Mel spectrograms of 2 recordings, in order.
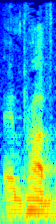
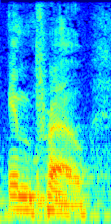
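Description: First: The word ends with a v sound. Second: The word ends without a v sound.

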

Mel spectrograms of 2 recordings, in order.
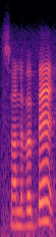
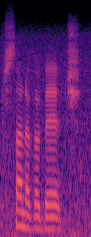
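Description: First: It is said at a louder volume. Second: It is said at a quieter volume.

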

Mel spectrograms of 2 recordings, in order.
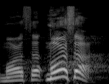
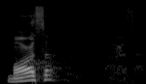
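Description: First: It is said sharply and sternly. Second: It is said softly and gently.

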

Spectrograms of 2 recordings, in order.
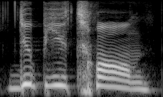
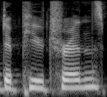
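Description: First: The name is said with a French pronunciation. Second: The name is said with an American pronunciation. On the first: "but it's actually, it's French" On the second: "here in the United States, we call it Dupuytren's"

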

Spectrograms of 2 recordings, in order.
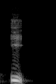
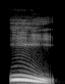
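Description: First: The vowel is short. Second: The vowel is long. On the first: The speaker calls it wrong. "You don't say E" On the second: The speaker calls it right. "You say E. You lengthen it"

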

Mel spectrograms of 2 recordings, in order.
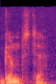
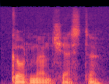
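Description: First: The name is said like 'Gumster'. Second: The name is said the way it is spelled. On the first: The speaker calls it right. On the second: The speaker calls it wrong.

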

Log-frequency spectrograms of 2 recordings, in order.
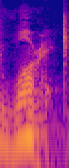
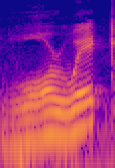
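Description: First: The w in the middle is silent. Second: The w in the middle is pronounced. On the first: The speaker calls it right. "I know it has a W in the middle, but you don't say it" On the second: The speaker calls it wrong. "close, but not quite"

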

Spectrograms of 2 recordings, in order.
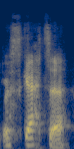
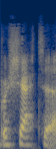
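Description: First: The middle consonant is a hard 'sk' sound. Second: The middle consonant is a soft 'sh' sound. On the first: The speaker calls it right. "it's actually bruschetta" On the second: The speaker calls it wrong. "people are always like, oh, can I have some bruschetta?"

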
